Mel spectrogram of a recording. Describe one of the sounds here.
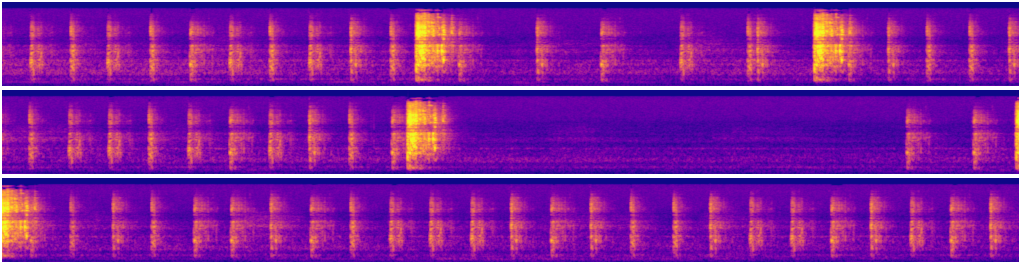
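Running footsteps sound from a mobile game.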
